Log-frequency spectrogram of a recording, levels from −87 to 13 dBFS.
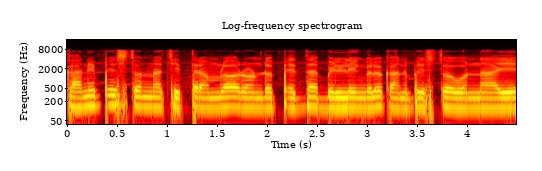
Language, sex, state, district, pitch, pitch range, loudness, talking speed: Telugu, male, Telangana, Mahabubabad, 130 Hz, 125-135 Hz, -18 LUFS, 105 wpm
